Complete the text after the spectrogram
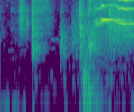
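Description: front door opening

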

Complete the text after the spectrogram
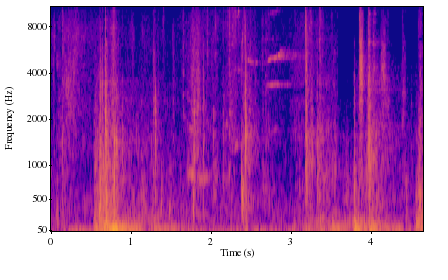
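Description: door being opened

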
